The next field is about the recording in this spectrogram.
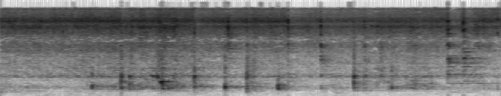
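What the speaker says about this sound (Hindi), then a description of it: "अभी डाल देते हैं प्याज। ये करते हैं ब्राउन।" Onions frying until brown in oil for chicken matar pulao, a steady loud sizzle with a spoon scraping and clicking against the pot in irregular strokes.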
